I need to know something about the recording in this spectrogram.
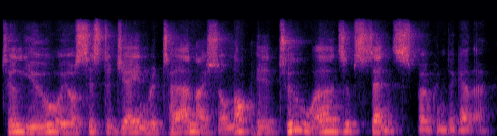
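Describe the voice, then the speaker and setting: A man's voice: fairly high pitch, moderate pace, a little mellow, natural voice. Man acting a wry, bookish old father. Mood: fond, wry. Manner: dry, teasing. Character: wry, bookish elderly father, dry but fond. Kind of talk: radio play live read.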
